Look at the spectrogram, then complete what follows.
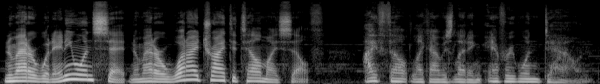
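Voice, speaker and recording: An actor playing a poor, anxious young man who narrates his own story in a quiet, melancholy, self-critical way. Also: medium pitch, expressive, moderate pace, no echo, natural voice. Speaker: narrator and lead character. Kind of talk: first-person audio drama narration.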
